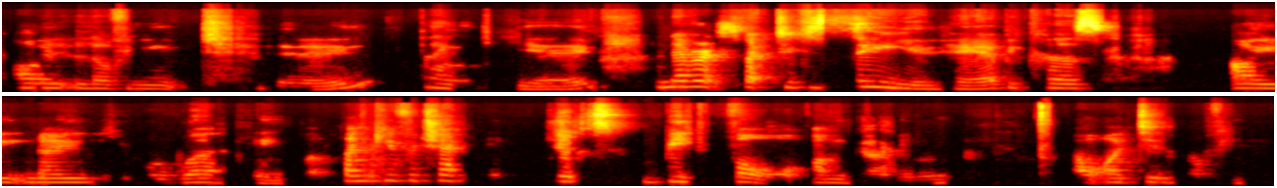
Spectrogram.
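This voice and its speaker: A soft-spoken woman chats casually on her ASMR live stream. She greets her viewers by name and answers their questions in a relaxed, rambling way, with plenty of fillers. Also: fairly low pitch, poor audio. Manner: chatty, reads and greets viewers' comments. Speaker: ASMR channel host.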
